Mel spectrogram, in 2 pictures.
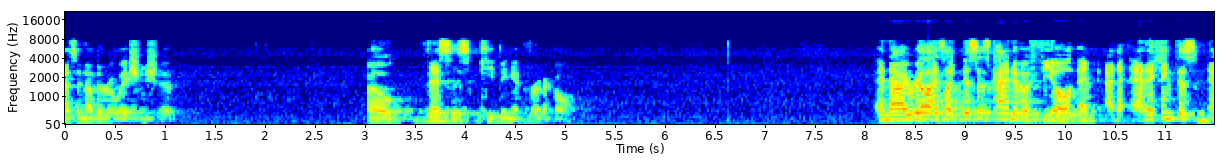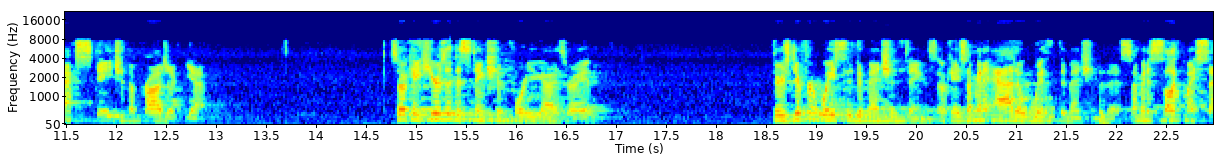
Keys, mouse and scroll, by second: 0.2-0.7 scroll down 1, 1.8 click, 4.5 click, 4.9 Delete, 6.5 d, 8.6 click, 14.6 Escape, 18.0 Delete, 20.5-21.3 typing.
